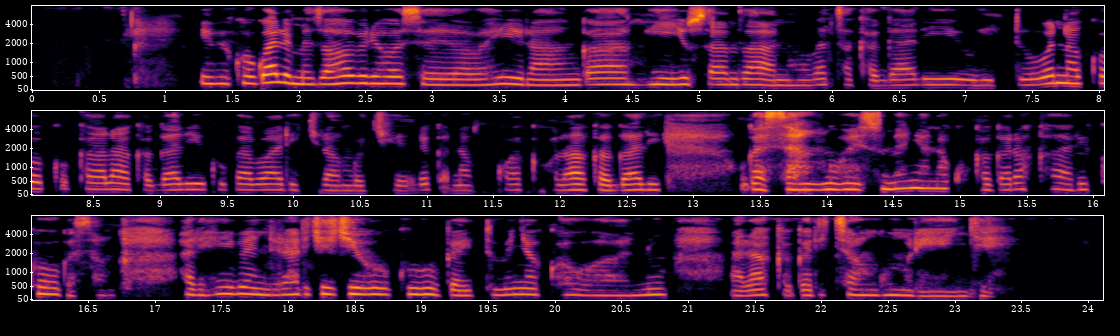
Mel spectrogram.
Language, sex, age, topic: Kinyarwanda, female, 25-35, government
